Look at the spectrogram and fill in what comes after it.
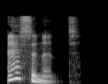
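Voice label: "assonant", British English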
